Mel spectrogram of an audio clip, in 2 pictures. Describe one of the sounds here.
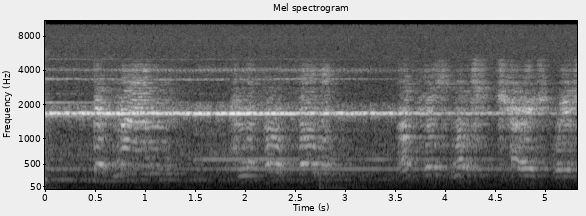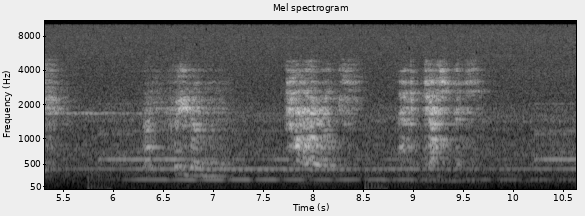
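An elderly man speaks slowly into a microphone, heard through an old, crackly recording.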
